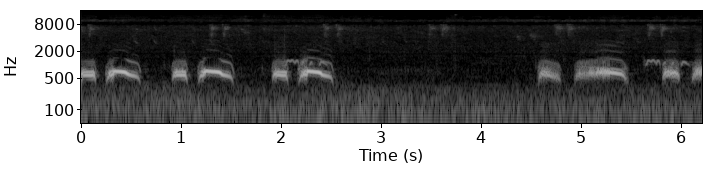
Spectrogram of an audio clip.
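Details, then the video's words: Spotted dove answering a smaller-voiced wild rival in a long back-and-forth duel. Short coo phrases come in bursts, three rapid phrases then a pause, then a fresh burst with a slightly different voice. Faint background hiss throughout. "เสียงนกเขาใหญ่ เจอนนกป่าเสียงเล็กคูดีคูสู้กันอยู่นานกว่าจะติดแลกกกันคนละทีทีีลุ้นมันเลย"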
